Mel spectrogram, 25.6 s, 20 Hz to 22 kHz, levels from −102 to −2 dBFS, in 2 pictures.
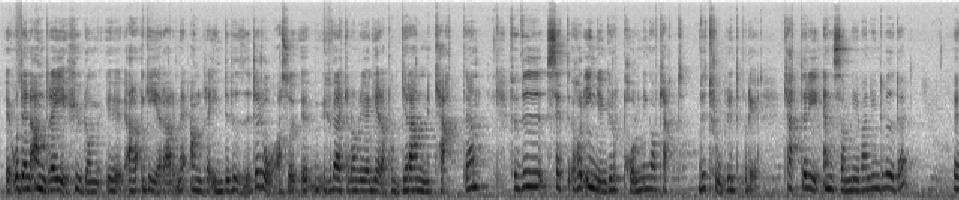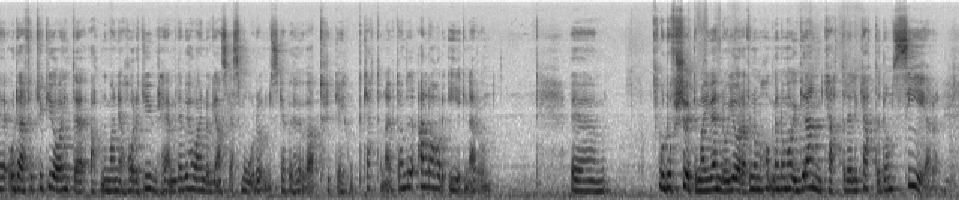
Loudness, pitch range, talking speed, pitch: -17 LUFS, 210-255 Hz, 190 wpm, 225 Hz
